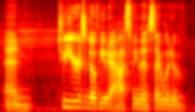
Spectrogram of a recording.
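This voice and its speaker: A woman's voice: low-pitched, fast talker. A woman hosting a casual group discussion, speaking earnestly and acting out the people she quotes. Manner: earnest, animated, acts out quoted speech.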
